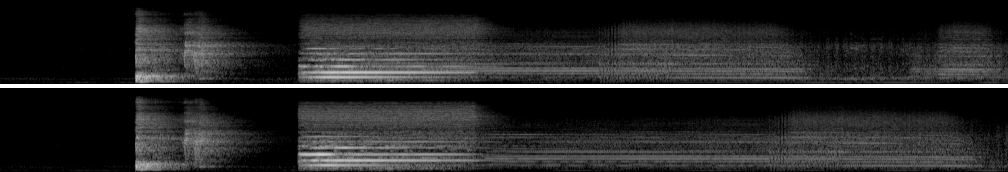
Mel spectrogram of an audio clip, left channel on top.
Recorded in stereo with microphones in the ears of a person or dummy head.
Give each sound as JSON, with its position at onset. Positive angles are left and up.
{"t": 1.4, "sound": "a splash", "side_deg": 10, "distance_m": 2.5}
{"t": 3.0, "sound": "a bell", "side_deg": -60, "distance_m": 1.2}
